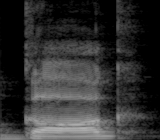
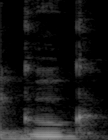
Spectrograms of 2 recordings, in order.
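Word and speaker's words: גוג: So, here's what they call Gog, but it's really goo.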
